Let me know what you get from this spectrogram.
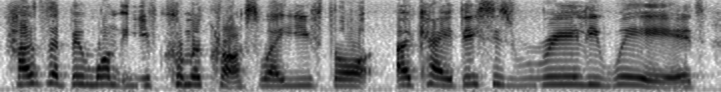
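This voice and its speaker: A woman's voice: on the high side, moderate pace, dry recording. A woman chatting casually as a podcast host about her interests. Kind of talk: casual book podcast chat.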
